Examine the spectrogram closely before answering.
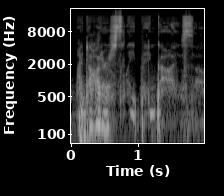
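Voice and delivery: hushed so the daughter sleeps on; soft unvoiced whisper. Real, not acted. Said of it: "I'm gonna whisper for a second".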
